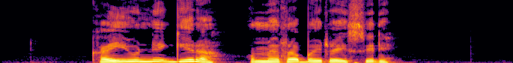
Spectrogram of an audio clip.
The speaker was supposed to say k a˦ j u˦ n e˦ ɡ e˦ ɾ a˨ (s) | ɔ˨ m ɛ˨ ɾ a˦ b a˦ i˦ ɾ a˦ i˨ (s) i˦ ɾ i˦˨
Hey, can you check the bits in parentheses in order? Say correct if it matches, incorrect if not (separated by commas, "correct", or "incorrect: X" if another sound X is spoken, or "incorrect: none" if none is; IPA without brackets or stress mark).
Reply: incorrect: none, correct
